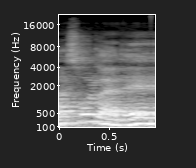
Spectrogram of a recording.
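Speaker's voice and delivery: light touch of Seoul intonation mixed in. Retelling how they answered friends about going to Seoul, slight Seoul intonation. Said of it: "약간의 서울 인토네이션을 섞어서".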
